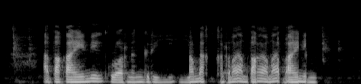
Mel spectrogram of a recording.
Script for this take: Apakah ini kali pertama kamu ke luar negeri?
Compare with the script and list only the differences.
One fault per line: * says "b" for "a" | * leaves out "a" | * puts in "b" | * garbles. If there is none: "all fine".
* leaves out "kali pertama kamu"
* garbles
